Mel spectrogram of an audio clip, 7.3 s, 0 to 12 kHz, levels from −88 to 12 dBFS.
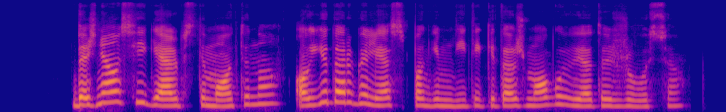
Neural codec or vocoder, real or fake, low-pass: codec, 44.1 kHz, 7.8 kbps, DAC; fake; 10.8 kHz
